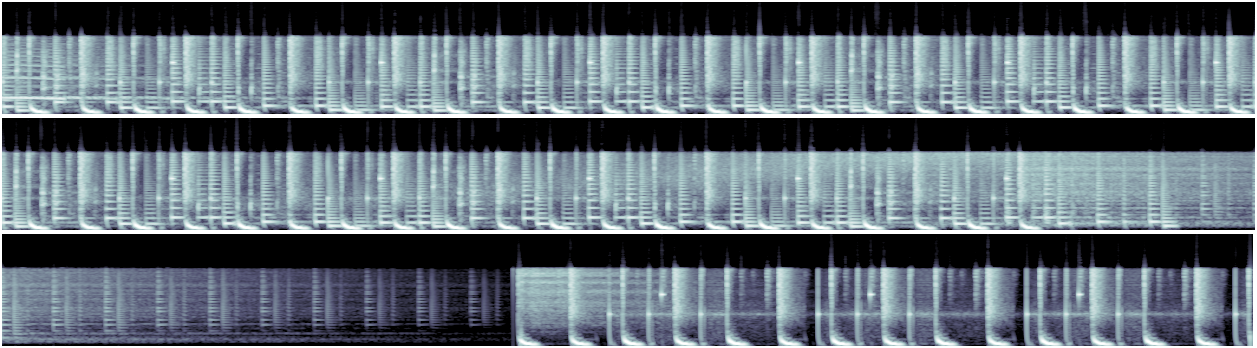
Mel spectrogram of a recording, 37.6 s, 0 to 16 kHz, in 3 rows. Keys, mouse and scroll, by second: 1.8 click, 5.1 click, 7.2 scroll up 1, 8.3 click, 11.4 click, 13.0 click, 17.0 scroll down 1, 17.8 scroll up 1, 18.7 click, 20.8 click, 24.8 scroll up 1, 26.1 click, 26.2 click, 27.4 click, 31.6 click, 31.9 click, 32.0 click, 32.1 double click, 32.3 double click, 32.4 double click, 32.4 double click, 32.6 double click, 35.9 right click, 36.7 click, 36.8 click.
